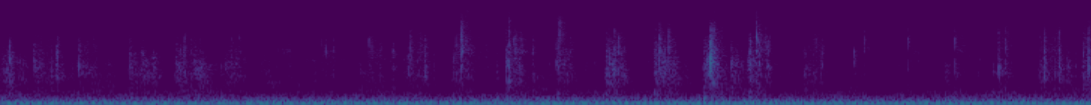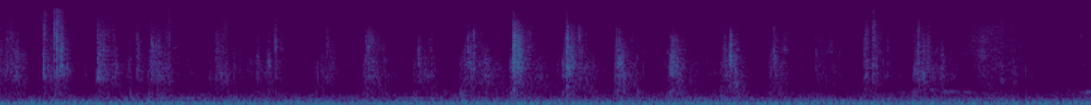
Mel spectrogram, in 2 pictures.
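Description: Soft-bristle tint brush stroking hair colour onto hair laid over a backing sheet: a run of quick brushing scratches, about three or four a second, over a low steady hum.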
